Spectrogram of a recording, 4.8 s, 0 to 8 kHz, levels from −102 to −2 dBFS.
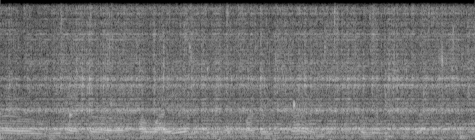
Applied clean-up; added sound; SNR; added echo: none; Water tap, faucet; -5 dB; none.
